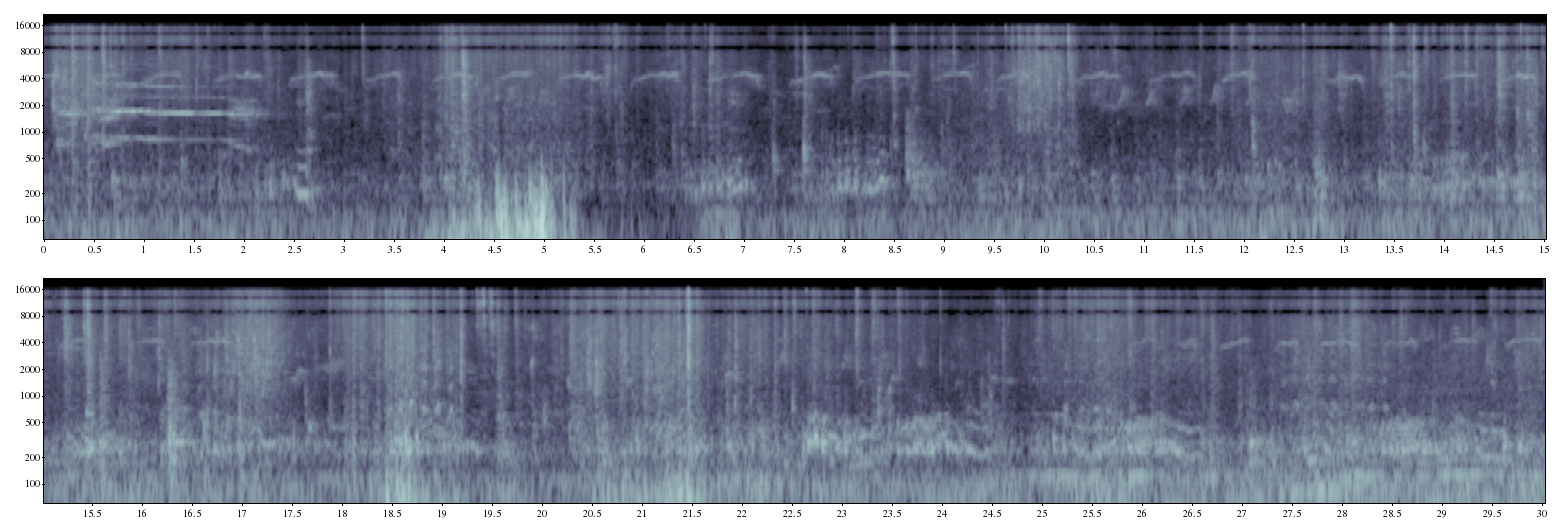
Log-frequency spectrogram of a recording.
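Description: Pigeons cooing, with a burst of wing flapping about four to five seconds in.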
